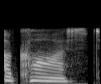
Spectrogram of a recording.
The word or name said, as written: accost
